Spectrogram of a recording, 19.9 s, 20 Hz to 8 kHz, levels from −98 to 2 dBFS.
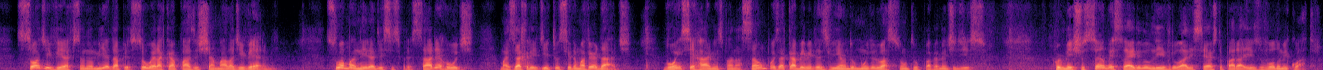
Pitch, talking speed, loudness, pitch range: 110 Hz, 150 wpm, -23 LUFS, 100-120 Hz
